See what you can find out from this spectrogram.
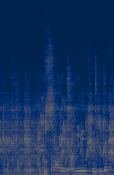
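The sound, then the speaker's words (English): High-pitched screeching of a monkey in a pet store scene: several wavering squeals rising and falling over a steady low hum. “Oh my gosh, there's a monkey screaming.”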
